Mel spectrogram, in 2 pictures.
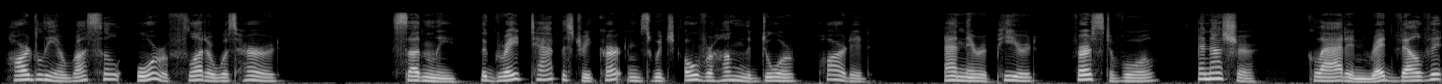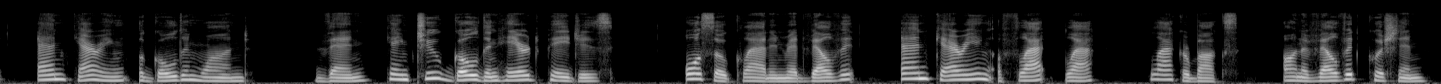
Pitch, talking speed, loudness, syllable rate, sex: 180 Hz, 120 wpm, -20 LUFS, 3.8 syllables/s, female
